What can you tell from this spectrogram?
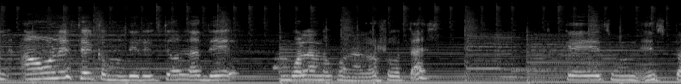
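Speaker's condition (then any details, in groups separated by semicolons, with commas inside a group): Cerebral palsy from birth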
